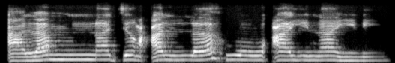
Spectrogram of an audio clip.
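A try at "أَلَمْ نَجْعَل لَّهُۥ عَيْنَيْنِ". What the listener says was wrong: Lahu langsung ya. Buka lagi ainnya.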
